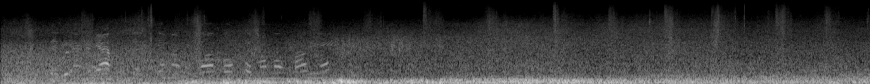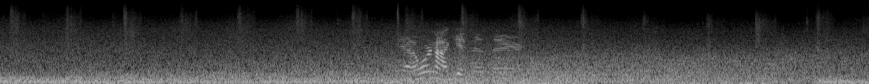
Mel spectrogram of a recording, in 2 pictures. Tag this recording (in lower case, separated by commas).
ocean, water, waves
